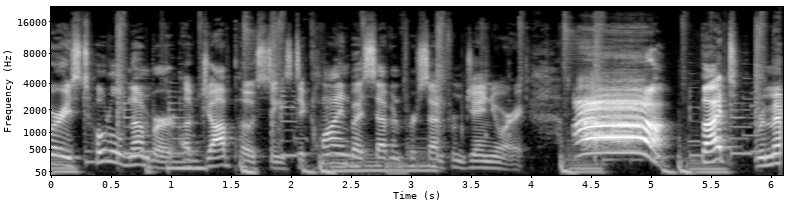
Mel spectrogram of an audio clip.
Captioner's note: screaming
